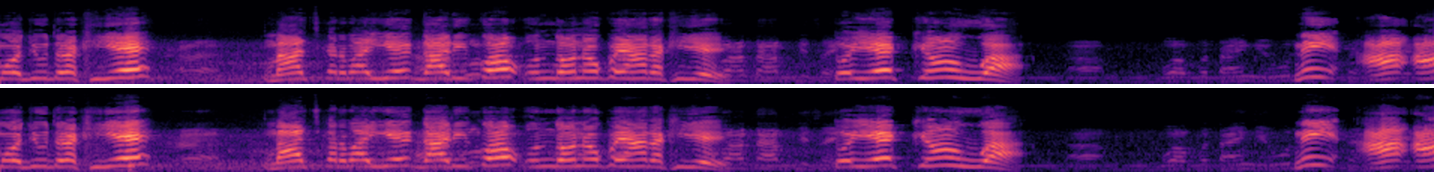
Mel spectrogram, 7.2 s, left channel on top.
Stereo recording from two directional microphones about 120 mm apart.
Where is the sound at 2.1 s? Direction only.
25° left (ahead or behind).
